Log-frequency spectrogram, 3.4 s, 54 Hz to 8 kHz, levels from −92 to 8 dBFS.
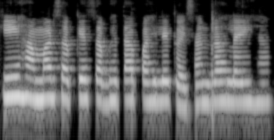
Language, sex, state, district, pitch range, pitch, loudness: Hindi, female, Bihar, Muzaffarpur, 210-235 Hz, 220 Hz, -17 LUFS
